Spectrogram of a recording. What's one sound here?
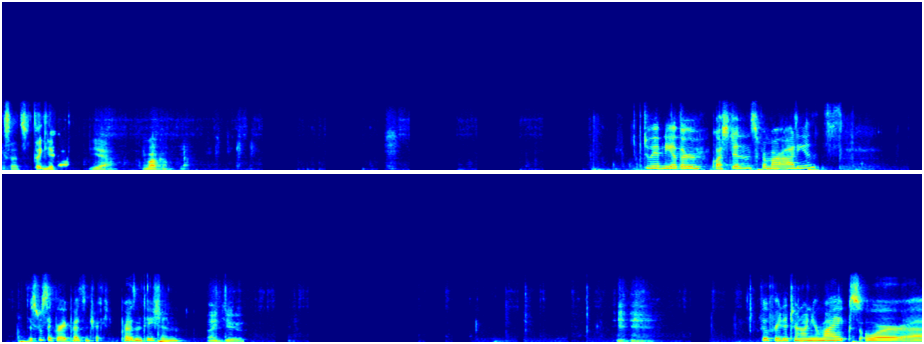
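A woman speaks calmly through an online call, in short bursts with pauses.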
